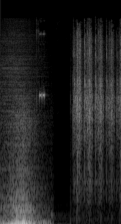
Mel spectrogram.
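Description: Logo sting sound effect: a low, rumbling whoosh with a short high beep near its end, then, after a brief gap, a rapid burst of camera shutter clicks.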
